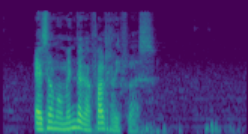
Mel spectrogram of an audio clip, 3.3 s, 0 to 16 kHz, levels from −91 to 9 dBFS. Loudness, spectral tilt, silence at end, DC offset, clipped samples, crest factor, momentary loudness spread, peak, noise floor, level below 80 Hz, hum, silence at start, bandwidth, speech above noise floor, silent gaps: -21 LUFS; -5.5 dB/octave; 0.5 s; under 0.1%; under 0.1%; 22 dB; 17 LU; -2 dBFS; -60 dBFS; -56 dBFS; none; 0.45 s; 11.5 kHz; 40 dB; none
